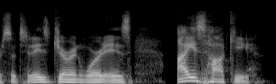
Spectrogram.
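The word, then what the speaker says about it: Eishockey: today's German word is ice hockey pronounced just like it just like in English ice hockey but E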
